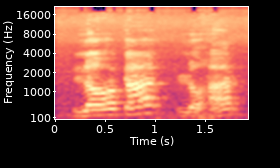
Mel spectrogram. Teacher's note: लोहकार, लो पे हमने जोर दे दिया, लोहार हो गया। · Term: बलाघात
